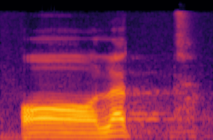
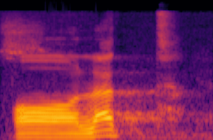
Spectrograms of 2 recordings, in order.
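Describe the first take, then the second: No difference in how they are said.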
